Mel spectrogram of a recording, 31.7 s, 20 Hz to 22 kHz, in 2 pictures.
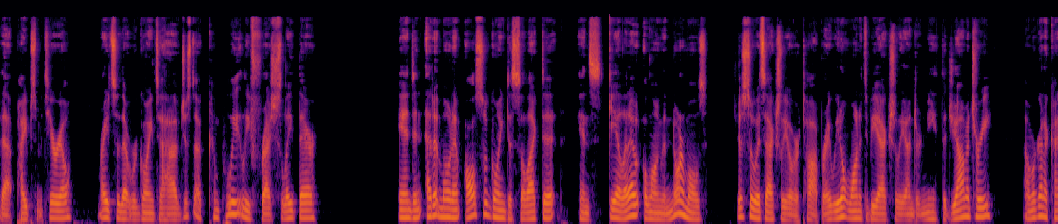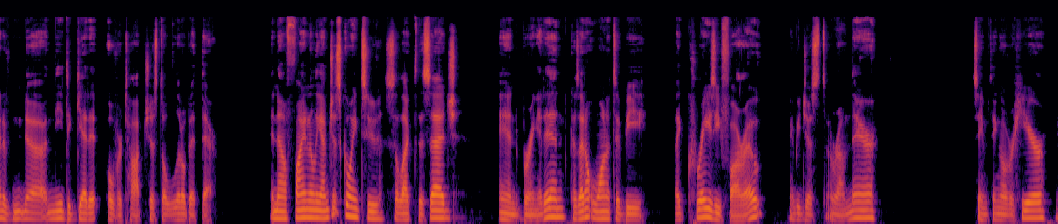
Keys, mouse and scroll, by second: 1.4-1.9 scroll down 2, 1.7 middle click, 2.9 g, 4.9-5.7 scroll up 2, 5.9 shift+middle click, 6.7 scroll up 1, 7.0 Tab, 7.4 a, 9.4 alt+s, 21.3 alt+right click, 22.4 g, 28.8 alt+right click, 29.6 g.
